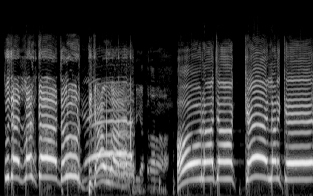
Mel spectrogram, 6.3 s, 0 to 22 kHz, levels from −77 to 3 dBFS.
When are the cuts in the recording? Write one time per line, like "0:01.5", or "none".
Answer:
0:02.5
